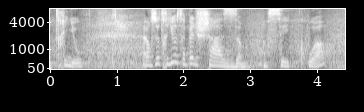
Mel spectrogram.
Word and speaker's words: Chazz: Oui, c'est entre jazz, Voilà, entre chat et jazz. chat, jazz, Voilà. jazz. Chaz. Voilà, c'est Chaz.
